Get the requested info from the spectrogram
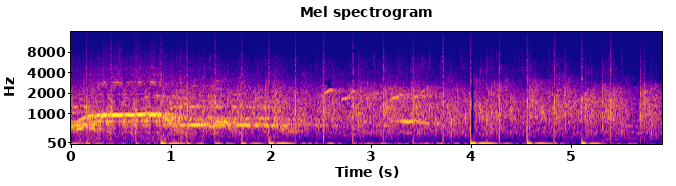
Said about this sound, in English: All right, good morning. Before we actually start here, can we have a round of applause for the music team?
